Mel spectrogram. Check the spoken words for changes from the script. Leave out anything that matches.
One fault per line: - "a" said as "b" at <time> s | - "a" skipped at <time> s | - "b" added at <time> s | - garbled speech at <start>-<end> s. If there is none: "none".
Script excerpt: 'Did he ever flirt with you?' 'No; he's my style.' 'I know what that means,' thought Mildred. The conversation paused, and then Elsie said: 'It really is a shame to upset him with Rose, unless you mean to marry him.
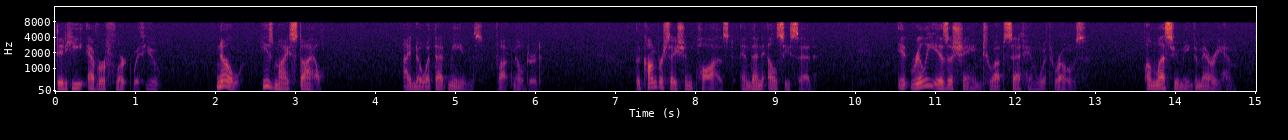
none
